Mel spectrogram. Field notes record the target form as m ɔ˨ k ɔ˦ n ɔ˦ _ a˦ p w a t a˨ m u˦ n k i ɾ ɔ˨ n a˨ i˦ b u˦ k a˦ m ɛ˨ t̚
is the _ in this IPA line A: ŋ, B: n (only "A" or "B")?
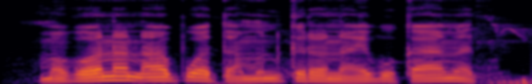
B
